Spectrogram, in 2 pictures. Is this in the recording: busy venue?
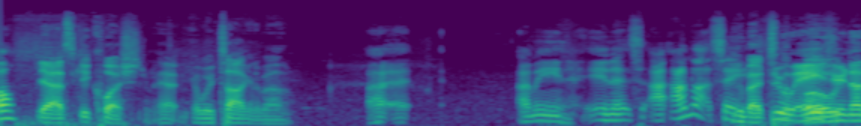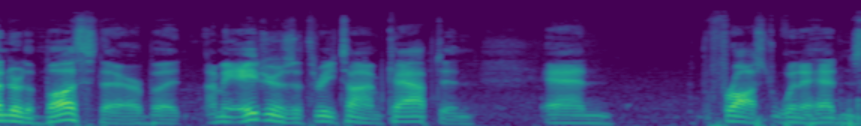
yes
